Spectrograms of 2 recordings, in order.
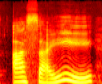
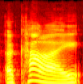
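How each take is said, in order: First: "acai" said ah-sigh-EE; correct pronunciation. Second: "acai" said with a hard k, a-KAI; "acai" in two syllables with a k sound; mispronunciation. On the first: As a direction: say "acai" with an s and a final ee. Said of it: "I need to practice saying acai". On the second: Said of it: "with the wrong pronunciation". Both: Shown as a demonstration.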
